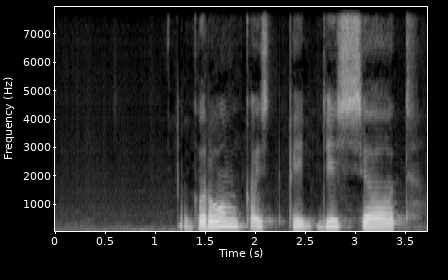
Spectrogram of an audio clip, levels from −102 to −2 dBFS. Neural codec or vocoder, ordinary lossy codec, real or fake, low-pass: codec, 16 kHz, 2 kbps, FreqCodec, larger model; none; fake; none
